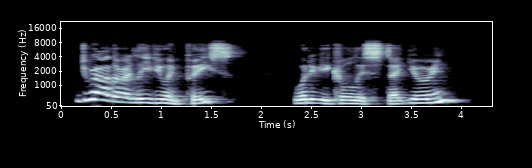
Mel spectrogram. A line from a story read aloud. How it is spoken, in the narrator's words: He snapped at him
